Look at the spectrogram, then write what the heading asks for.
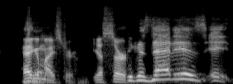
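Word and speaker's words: Hagemeister: I've always wondered also, is that how you pronounce it? Eggmeister. Eggister.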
